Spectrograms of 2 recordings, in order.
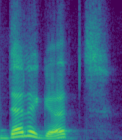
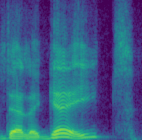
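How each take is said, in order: First: It is pronounced as the noun form. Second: It is pronounced as the verb form. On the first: "Like a delegate" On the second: "the verb to delegate, but pronounced differently"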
